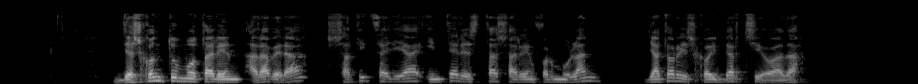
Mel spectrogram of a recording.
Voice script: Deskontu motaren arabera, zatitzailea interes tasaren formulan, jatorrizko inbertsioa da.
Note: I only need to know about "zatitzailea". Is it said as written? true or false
true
